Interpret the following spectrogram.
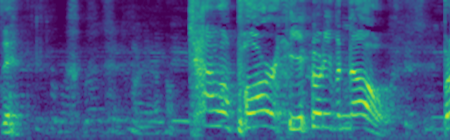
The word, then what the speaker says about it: Calipari: already or no say calamari say the word calamari say it think that's how you pronounce then how do you pronounce it Calipari you don't even know but I call him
